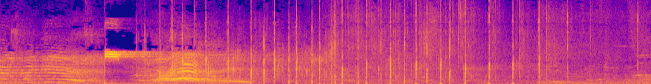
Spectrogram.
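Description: Voices shouting, then a short, shrill referee's whistle blast about a second and a half in, the loudest sound in the stretch. After that comes a run of evenly spaced thuds, about three a second, for some three seconds.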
